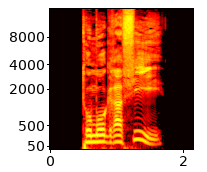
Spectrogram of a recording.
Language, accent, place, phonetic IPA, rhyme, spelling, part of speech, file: German, Germany, Berlin, [tomoɡʁaˈfiː], -iː, Tomografie, noun, De-Tomografie.ogg
- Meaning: tomography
